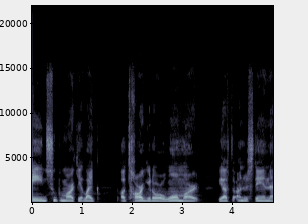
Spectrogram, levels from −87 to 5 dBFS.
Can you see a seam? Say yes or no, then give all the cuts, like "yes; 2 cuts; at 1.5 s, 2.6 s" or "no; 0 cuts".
yes; 1 cut; at 3.4 s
